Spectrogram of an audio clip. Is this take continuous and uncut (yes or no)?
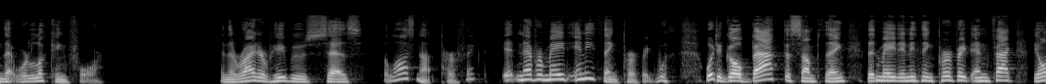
no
